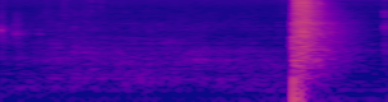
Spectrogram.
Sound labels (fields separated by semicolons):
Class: drawer; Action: opening; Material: wooden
